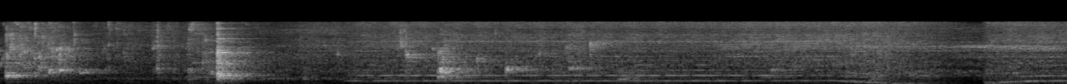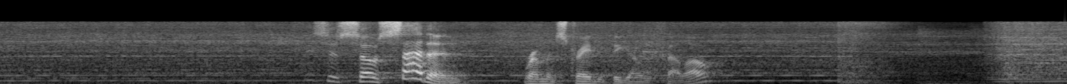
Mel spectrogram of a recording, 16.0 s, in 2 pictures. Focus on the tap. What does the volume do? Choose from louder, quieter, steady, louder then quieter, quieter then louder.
quieter.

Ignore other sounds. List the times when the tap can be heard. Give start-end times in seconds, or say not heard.
0.0-15.9.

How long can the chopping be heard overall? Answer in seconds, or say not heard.
not heard.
